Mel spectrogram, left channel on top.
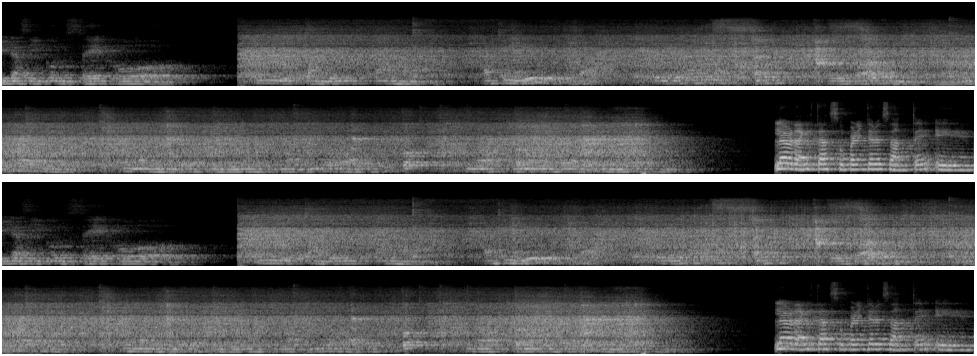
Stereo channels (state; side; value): normal; both; correlation 0.81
